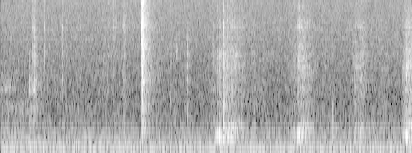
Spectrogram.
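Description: A hard-baked Japanese peanut cookie is bitten, with a sharp crack about a second and a half in. Slow crunchy chewing follows, about once a second.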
